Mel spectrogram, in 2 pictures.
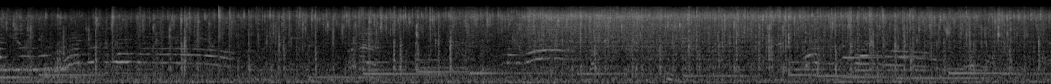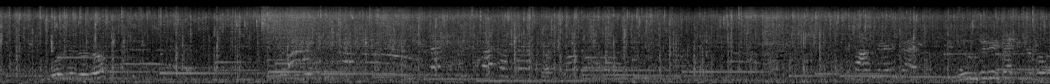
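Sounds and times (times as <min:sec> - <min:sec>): fritters sizzling in hot oil: 0:00.0 - 0:21.0.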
